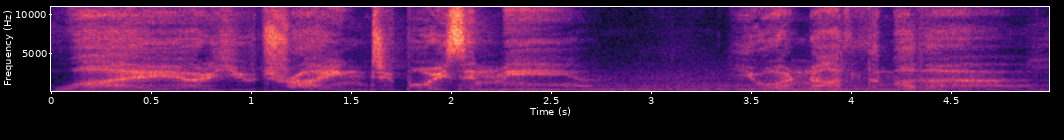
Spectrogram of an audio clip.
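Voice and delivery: slow eerie whisper; a starving tree hissing through leaves; talking tree. Acted. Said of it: "the tree speaks back to you".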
